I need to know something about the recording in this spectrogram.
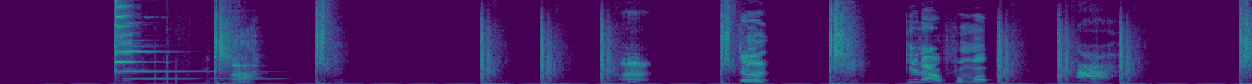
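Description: Punches thud against a body in quick blows.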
